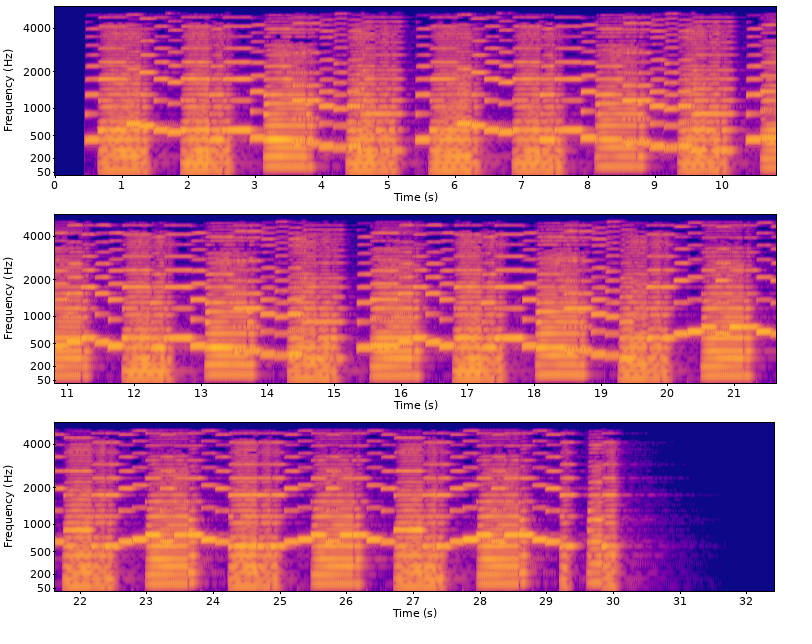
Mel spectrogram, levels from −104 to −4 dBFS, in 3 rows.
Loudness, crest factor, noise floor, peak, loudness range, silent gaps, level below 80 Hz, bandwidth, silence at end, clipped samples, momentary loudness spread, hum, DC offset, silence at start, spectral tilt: -25 LUFS; 14 dB; -90 dBFS; -10 dBFS; 2 LU; none; -42 dBFS; 5.2 kHz; 2.3 s; under 0.1%; 5 LU; none; under 0.1%; 0.45 s; -7.5 dB/octave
